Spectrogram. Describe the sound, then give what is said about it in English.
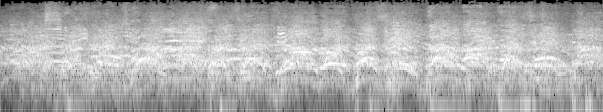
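A loud protest crowd in front of Los Angeles City Hall, the day after the Trump election, cheers and chants "Not my president" while setting a Trump effigy on fire, many voices shouting and overlapping in a dense, continuous roar that holds steady for several seconds. “Protesters cheering, chanting, "Not my president," while setting a Trump effigy on fire.”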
